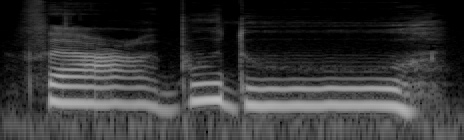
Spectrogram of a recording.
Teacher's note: عین ساکن پر تھوڑا ٹائم دیں تاکہ جھٹکا نہ ہو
